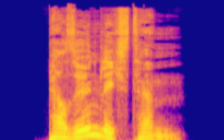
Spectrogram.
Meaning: strong dative masculine/neuter singular superlative degree of persönlich
- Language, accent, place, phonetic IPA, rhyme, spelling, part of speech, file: German, Germany, Berlin, [pɛʁˈzøːnlɪçstəm], -øːnlɪçstəm, persönlichstem, adjective, De-persönlichstem.ogg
